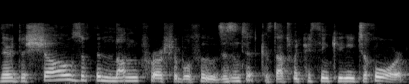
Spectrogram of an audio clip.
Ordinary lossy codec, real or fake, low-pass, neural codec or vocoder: Opus, 64 kbps; fake; 7.2 kHz; codec, 16 kHz, 2 kbps, FunCodec, trained on LibriTTS, 25 frames a second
